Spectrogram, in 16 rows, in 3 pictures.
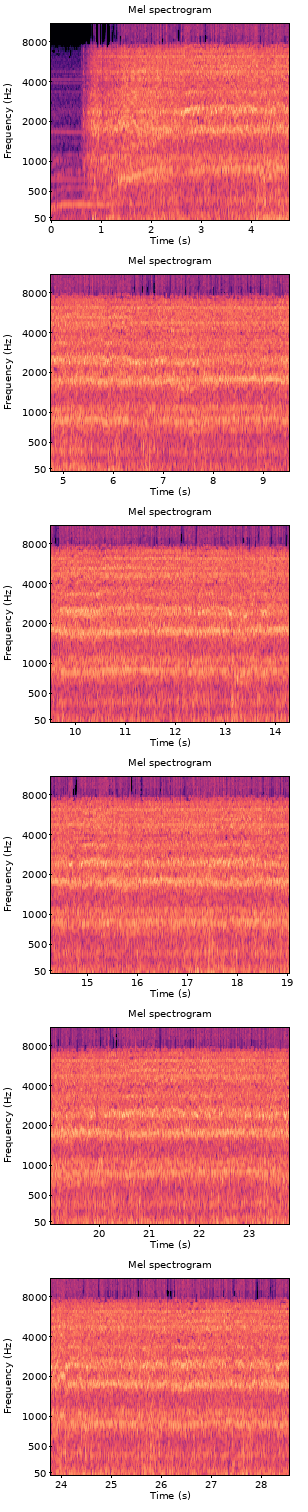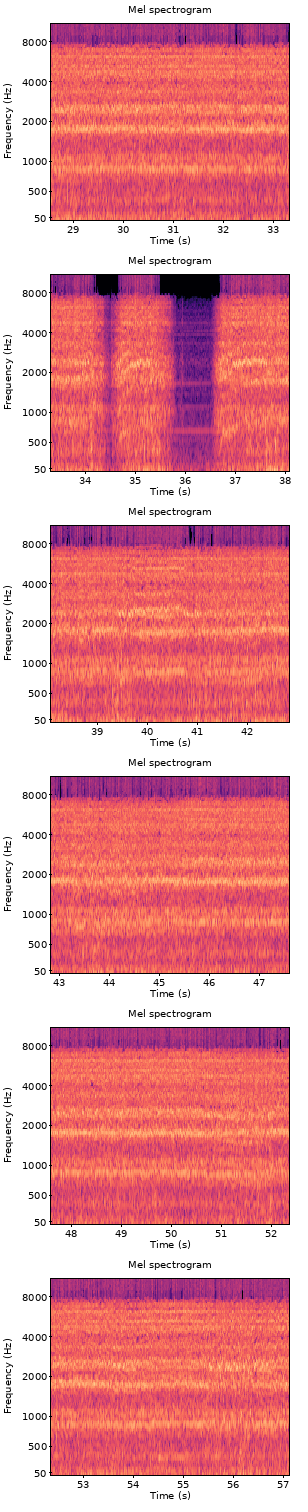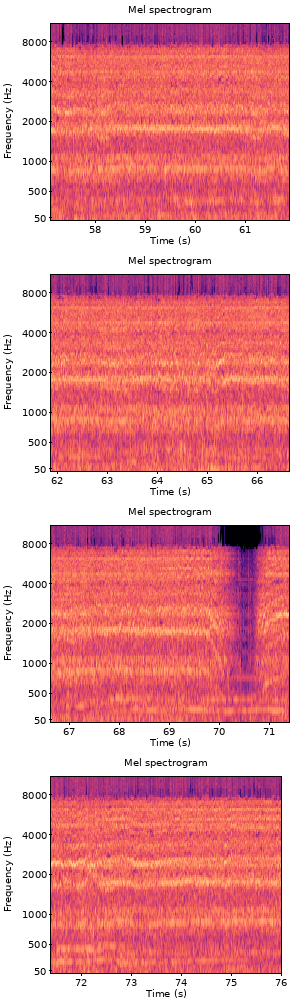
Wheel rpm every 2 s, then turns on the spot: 90, 220, 230, 220, 230, 230, 230, 230, 230, 220, 230, 230, 230, 230, 230, 230, 220, 100, 130, 220, 210, 220, 230, 230, 240, 220, 230, 230, 220, 230, 230, 220, 220, 220, 200, 130, 220, 230.
none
